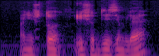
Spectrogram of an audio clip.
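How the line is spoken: Muttered. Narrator (Russian): пробормотал Василий

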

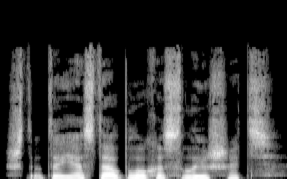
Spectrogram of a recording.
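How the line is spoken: Lazy drawl. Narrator (Russian): лениво протянул циклоп

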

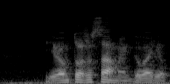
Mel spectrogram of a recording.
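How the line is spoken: Gruff mutter. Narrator (Russian): буркнул Флинт

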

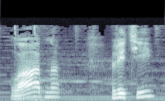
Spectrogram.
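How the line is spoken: Sighing. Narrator (Russian): вздохнул кот

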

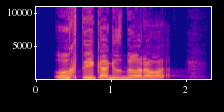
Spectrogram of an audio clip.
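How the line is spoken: Delighted squeal. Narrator (Russian): завизжал Чижик

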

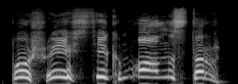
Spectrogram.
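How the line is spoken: Shrill squeal. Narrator (Russian): взвизгнул Адамыч

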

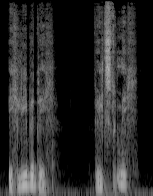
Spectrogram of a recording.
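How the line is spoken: Soft low voice. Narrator (German): sagte er mit leiser Stimme

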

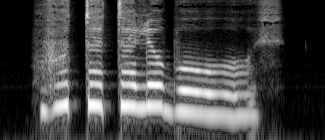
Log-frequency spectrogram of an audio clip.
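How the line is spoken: Drawling. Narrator (Russian): протянул кто-то из адептов

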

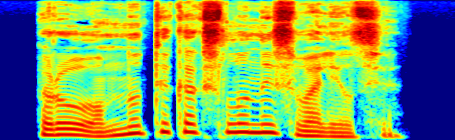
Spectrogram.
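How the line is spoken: Tired. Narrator (Russian): устало произнесла Маша

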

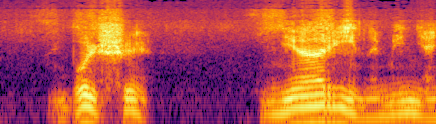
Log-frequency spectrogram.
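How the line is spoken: Quiet. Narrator (Russian): негромко сказал Федор

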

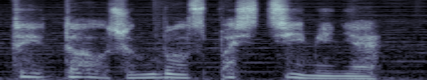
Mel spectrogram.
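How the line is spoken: Tearful child whispering in ear. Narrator (Russian): едва сдерживая слезы, прошептала малышка мне на ухо

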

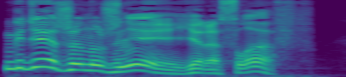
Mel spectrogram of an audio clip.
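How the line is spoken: Theatrical dying wheeze, phone. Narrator (Russian): Артистично прохрипел он в трубку, как будто был на последнем издыхании

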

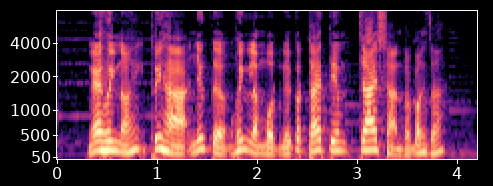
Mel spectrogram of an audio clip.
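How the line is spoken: Soft gentle woman. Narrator (Vietnamese): Công Tôn Thúy Hà dựa đầu vào vai Kinh Hồng, nàng nhỏ nhẹ nói

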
